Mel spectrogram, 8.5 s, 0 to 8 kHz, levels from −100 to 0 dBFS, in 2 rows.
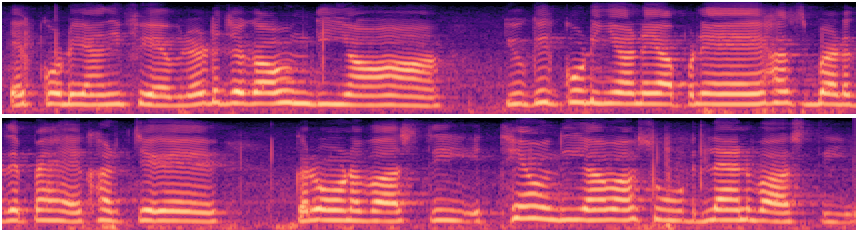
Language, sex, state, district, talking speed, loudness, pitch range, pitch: Punjabi, male, Punjab, Kapurthala, 155 wpm, -14 LUFS, 255-285 Hz, 275 Hz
